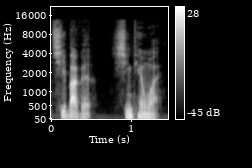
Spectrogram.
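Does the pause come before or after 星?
before. The pause comes after 个, before 星. The imagery of the line is lost. The speaker calls it wrong. "我常常都念成七八个星天外，这样就没有它的那个意境了"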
